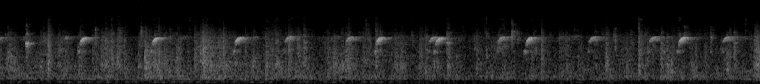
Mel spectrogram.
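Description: A bird chirping over and over, short high chirps about three a second.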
